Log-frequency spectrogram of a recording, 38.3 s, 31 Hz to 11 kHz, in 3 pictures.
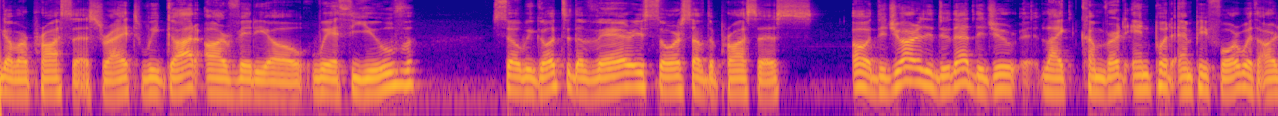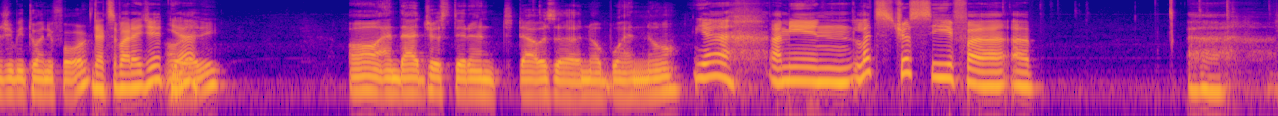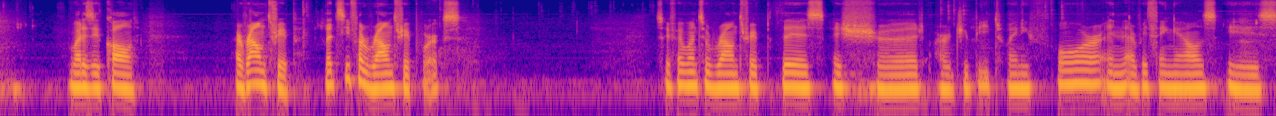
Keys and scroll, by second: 20.8 super+c, 21.3 super+k, 28.5 super+j, 31.7 alt+shift+Down, 35.3 super+c, 36.2 super+v.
